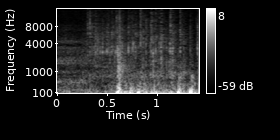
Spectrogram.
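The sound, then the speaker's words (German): Pages of a book are leafed through: after a quiet start, a few dry, papery rustles and soft flicks follow in quick, uneven succession, with no voices. “Gut, also blättern wir mal.”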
